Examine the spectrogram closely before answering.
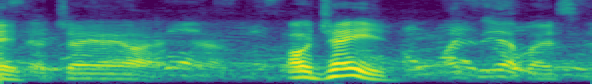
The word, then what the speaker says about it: Jai: Jai. Jai. Yeah, J-A-I, yeah. Oh, Jai. Yeah, but it's pronounced Jai.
